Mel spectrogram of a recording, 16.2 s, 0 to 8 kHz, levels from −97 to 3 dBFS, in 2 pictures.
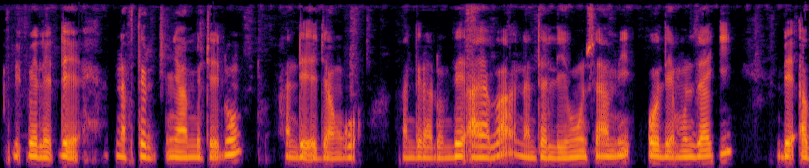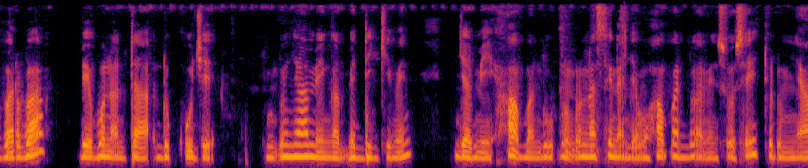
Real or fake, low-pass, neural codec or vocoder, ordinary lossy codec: real; 7.2 kHz; none; AAC, 48 kbps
